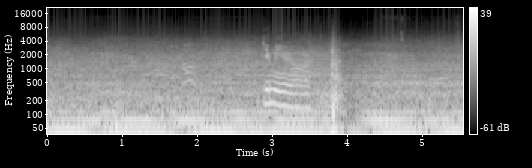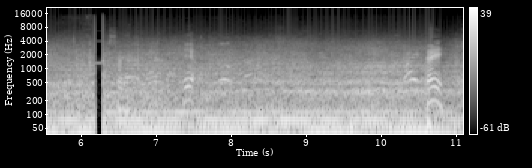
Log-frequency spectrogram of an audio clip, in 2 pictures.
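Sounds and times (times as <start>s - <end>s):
car engines idling: 0.0s - 11.0s.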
